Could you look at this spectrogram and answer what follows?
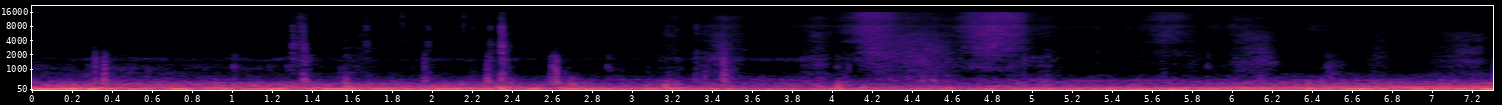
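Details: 1998 Toyota Camry, 132,958 miles, driving with camera at rear: low road rumble with irregular dull thumps over bumps; newly installed aftermarket rear struts knocking.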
